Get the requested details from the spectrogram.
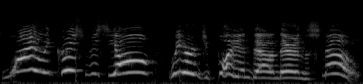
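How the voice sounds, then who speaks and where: Casting: perky elf sidekick, very high, bouncing, folksy holiday comedy. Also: female voice, big pitch swings, a little slow, pushed and bright, heavily acted. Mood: perky, excited.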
